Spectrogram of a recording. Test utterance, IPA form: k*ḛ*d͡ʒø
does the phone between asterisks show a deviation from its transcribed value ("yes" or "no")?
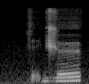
no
